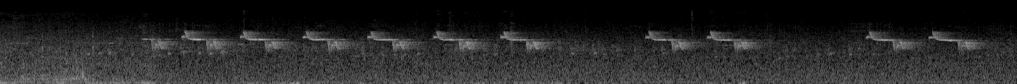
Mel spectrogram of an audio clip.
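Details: Yellow-vented bulbuls calling increasingly aggressively near their hidden nest as an observer approaches: sharp, high two-note calls, each dropping in pitch, repeated about every half second in short bursts over faint hiss.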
